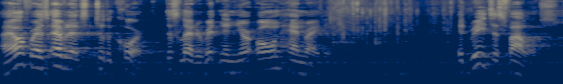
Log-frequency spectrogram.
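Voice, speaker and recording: An actor playing an earnest, dogged defence barrister with formal, oratorical delivery in a radio play. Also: male voice, medium pitch, a bit bright. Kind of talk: courtroom radio play acting. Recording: hall reverb with faint hum.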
